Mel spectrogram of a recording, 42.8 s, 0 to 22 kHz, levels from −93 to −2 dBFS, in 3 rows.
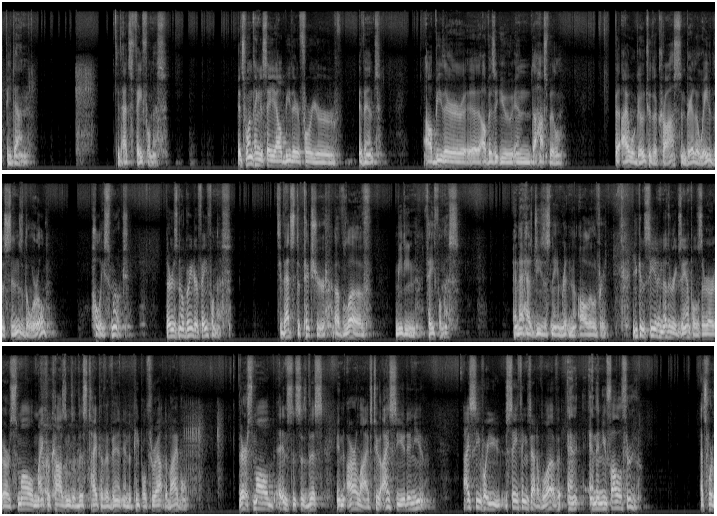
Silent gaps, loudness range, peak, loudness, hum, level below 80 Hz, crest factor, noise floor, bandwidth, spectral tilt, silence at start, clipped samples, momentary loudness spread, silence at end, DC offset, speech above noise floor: none; 4 LU; -12 dBFS; -26 LUFS; none; -72 dBFS; 14 dB; -65 dBFS; 18 kHz; -5 dB/octave; 0 s; under 0.1%; 12 LU; 0 s; under 0.1%; 40 dB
